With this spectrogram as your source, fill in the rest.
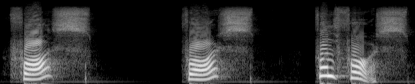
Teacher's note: You don't really pronounce. Are you noticing that you're not pronouncing the R sound very prominently? You are just prolonging that particular vowel sound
